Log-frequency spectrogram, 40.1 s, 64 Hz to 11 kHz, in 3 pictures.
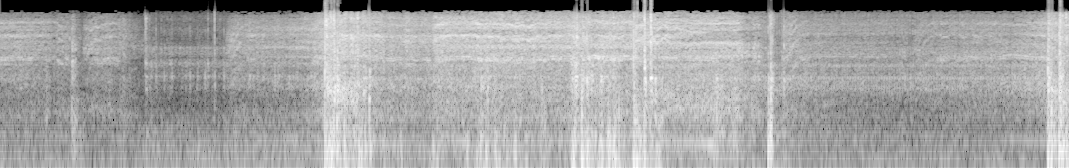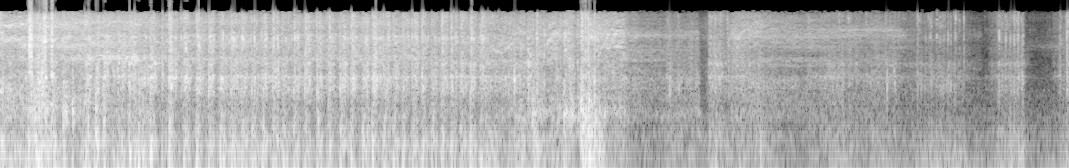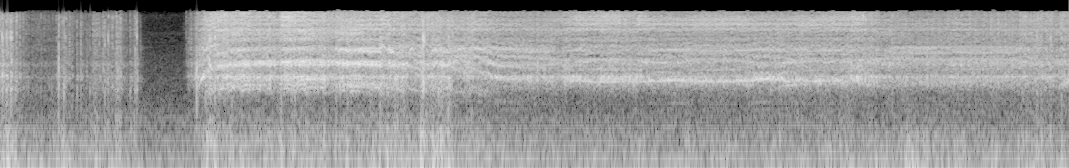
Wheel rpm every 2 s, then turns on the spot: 0, 20, 30, 40, 30, 30, 30, 50, 20, 30, 10, 20, 20, 20, 60, 210, 150, 120, 110, 110.
6-8 14-16 18-28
